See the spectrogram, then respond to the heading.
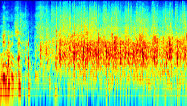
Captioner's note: applause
